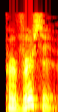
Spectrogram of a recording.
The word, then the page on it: perversive: British English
